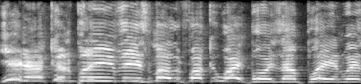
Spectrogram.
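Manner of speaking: barely getting words out laughing. Retelling Gino on the phone to a friend, imitating Gino laughing while talking. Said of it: "he's laughing so hard and he's going".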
